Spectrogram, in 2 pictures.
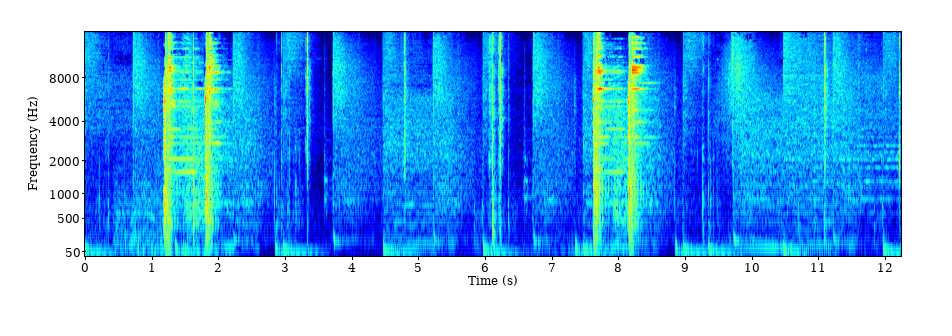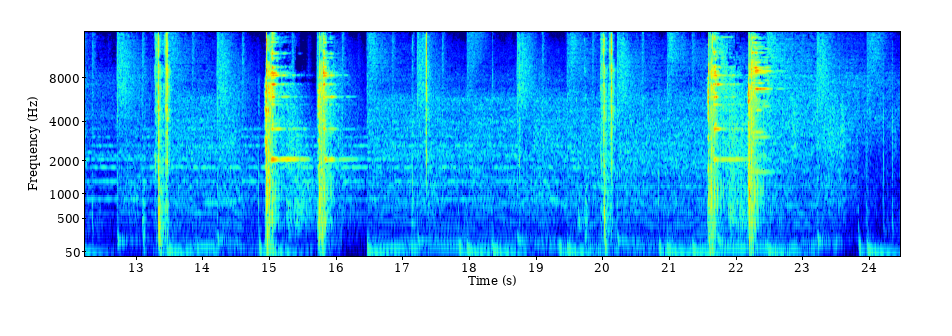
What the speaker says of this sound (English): we're banging it on the table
